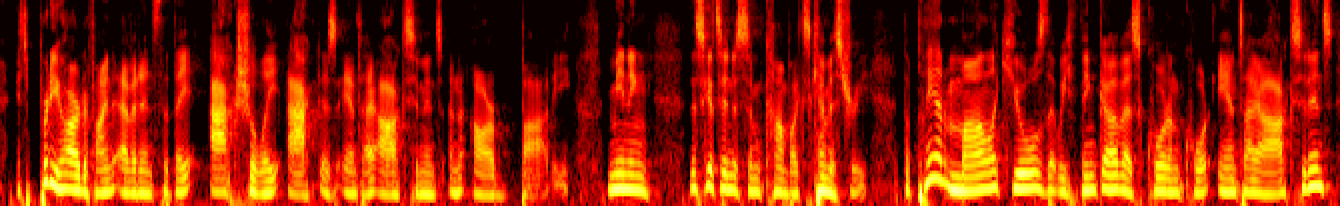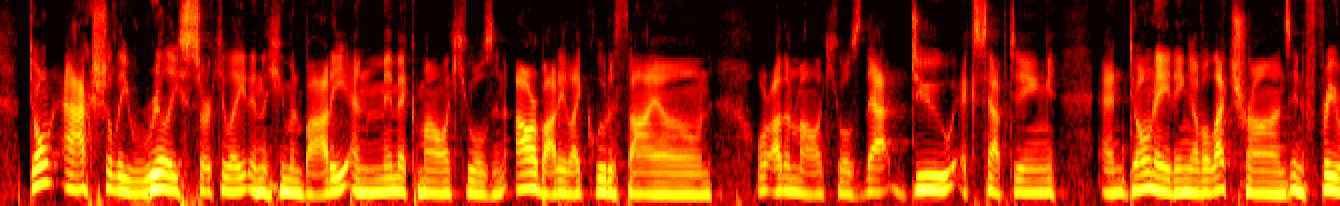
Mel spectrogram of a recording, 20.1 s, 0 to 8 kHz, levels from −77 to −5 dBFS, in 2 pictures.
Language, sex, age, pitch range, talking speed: English, male, 30-49, 130-165 Hz, 180 wpm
